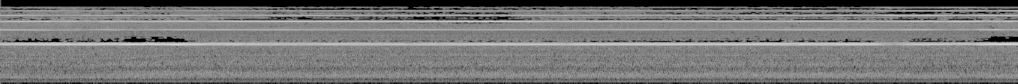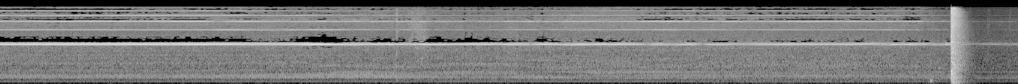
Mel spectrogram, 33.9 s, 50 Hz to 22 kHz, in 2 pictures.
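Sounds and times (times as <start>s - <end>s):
high-pitched steady whistle: 0.0s - 33.9s
short knock: 32.5s - 33.2s.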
